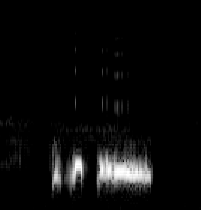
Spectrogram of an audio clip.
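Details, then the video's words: Spotted dove in Vietnam giving urging and calling coos and the double-ending hai hậu coo: two short hoarse notes then one sustained low coo, with a faint steady tone in the background. "tiếng cu gáy thúc và gáy gọi/ Tiếng cu gáy đôi háy còn gọi là hai hậu"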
